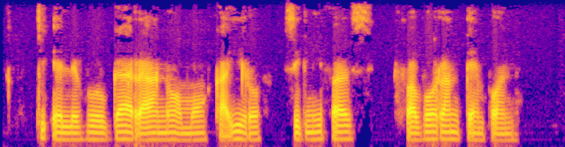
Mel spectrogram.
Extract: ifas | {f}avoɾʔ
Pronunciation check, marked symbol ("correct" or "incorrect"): correct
